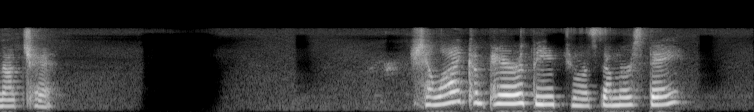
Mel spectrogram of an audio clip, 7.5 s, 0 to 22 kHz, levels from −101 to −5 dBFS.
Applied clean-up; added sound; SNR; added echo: neural mask model Resemble Enhance denoiser.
